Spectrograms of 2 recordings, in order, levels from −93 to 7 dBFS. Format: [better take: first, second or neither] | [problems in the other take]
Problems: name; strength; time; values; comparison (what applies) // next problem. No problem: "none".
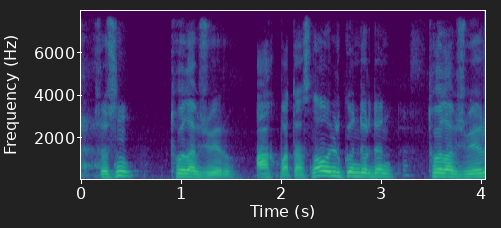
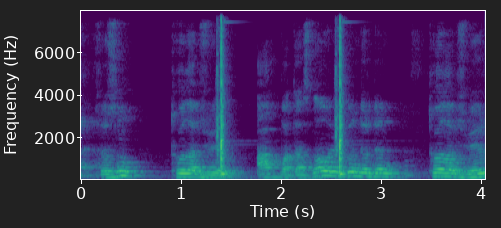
first | background sound (Telephone); 2 dB below the speech // room echo; dies away in 0.7 s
